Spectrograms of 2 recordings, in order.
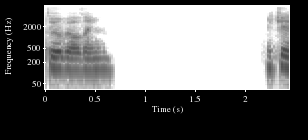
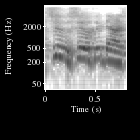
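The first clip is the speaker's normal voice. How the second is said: high-pitched imitation of alarm; mock urgent warning; 10 semitones higher than usual. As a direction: call out a hammed-up frantic warning. Mimics urgent warning to Sue.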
